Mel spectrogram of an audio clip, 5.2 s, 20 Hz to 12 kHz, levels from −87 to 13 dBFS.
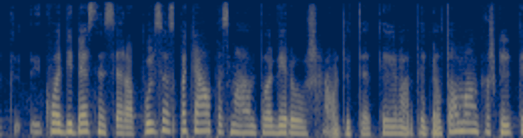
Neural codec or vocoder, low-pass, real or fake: codec, 44.1 kHz, 2.6 kbps, DAC; 10.8 kHz; fake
